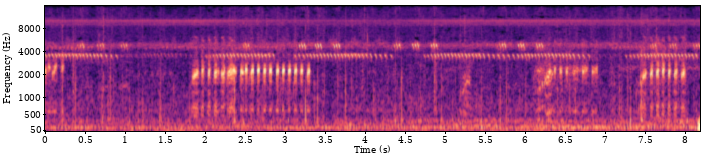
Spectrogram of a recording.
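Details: Frogs in Pematang paddy fields calling while rain falls; loud bursts of rapid pulsed croaks lasting about a second each, several overlapping, above a continuous high trill and soft rain hiss.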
